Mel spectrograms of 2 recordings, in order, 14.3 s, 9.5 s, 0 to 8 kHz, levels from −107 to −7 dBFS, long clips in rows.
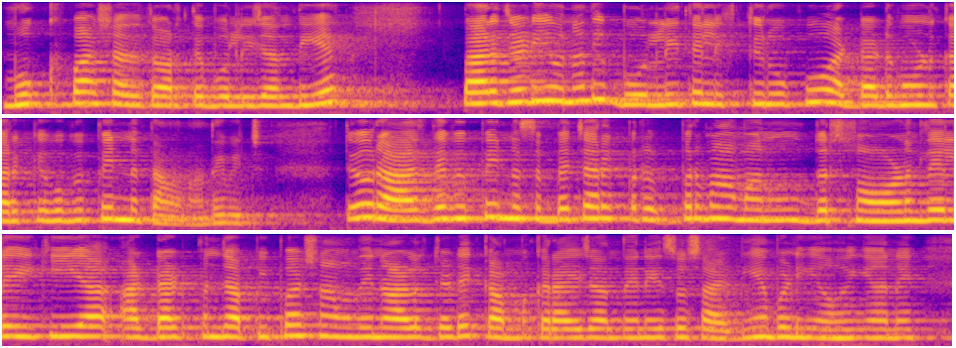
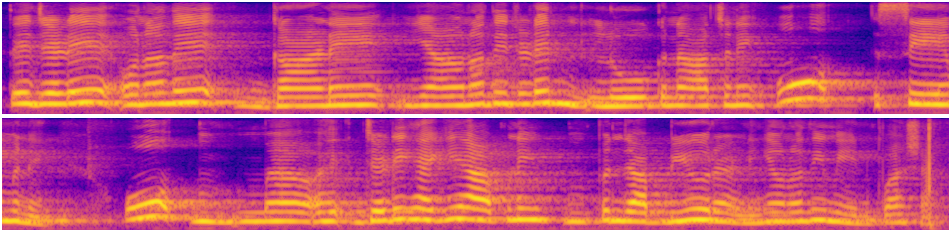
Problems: background sounds at intervals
